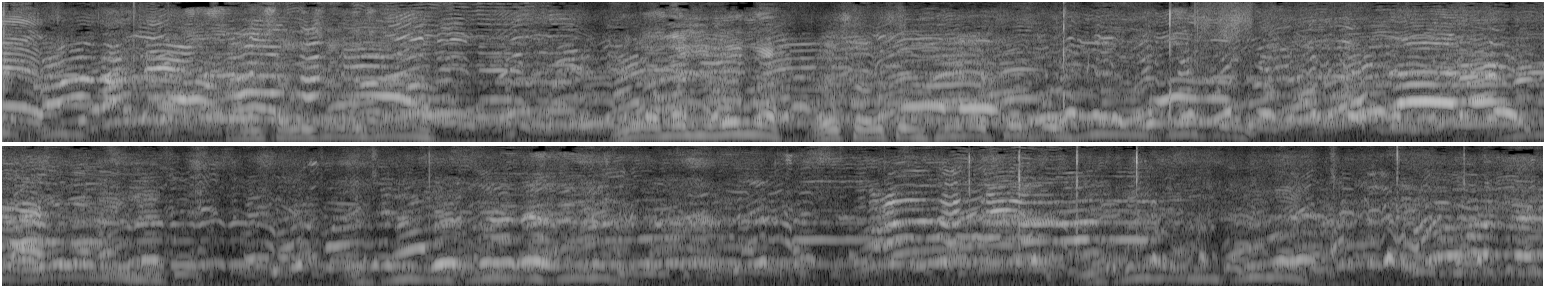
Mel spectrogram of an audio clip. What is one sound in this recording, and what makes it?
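Women chant encouragement in a steady rhythm.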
